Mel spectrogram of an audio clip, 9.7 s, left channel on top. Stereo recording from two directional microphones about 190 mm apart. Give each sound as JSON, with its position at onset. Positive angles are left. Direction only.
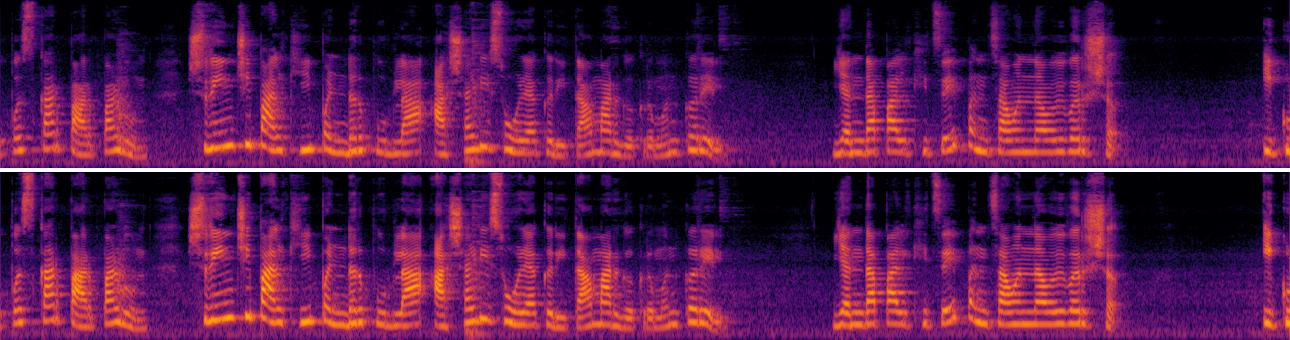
{"t": 0.1, "sound": "a woman's voice", "side_deg": -10}
{"t": 9.5, "sound": "a woman's voice", "side_deg": -15}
